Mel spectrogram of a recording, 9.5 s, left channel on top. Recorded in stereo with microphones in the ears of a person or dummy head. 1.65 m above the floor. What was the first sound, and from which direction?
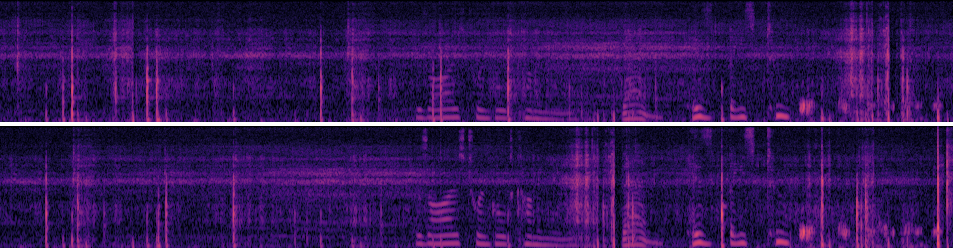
A woman speaking, 60° right (ahead or behind).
